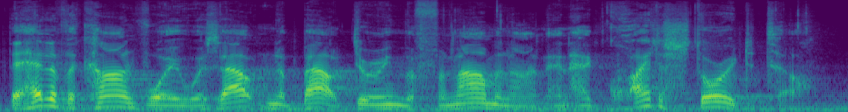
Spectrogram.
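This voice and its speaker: Audio drama captain male actor: middle-aged, courteous leader, mid-pitched with lively intonation, long room reverb. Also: close to an everyday voice. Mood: matter-of-fact. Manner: measured, thoughtful. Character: measured, courteous male captain and father leading a settlement. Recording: reverberant room with faint noise.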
